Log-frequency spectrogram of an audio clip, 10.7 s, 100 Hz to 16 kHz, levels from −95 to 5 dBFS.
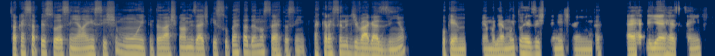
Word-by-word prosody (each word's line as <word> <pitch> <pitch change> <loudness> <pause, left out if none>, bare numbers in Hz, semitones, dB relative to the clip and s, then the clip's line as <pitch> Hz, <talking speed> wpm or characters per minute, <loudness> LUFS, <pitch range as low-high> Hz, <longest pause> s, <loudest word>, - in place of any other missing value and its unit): Só - - +1
que - - -4
essa 125 - 0
pessoa, 130 -4 0
assim, 110 -2 -3
ela 100 +1 -1
insiste 110 +5 -4
muito, 120 -6 -2
então, 105 +1 -2
eu 110 - +2
acho 105 0 0
que - - -5
é - - +1
uma 115 - +1
amizade 105 -2 +1
que 115 - -7
super 135 +5 -4
tá 140 - +1
dando 135 +1 -3
certo, 95 -9 -2
assim, 80 -4 -9
tá 110 - -4
crescendo 125 +2 -1
devagarzinho, 105 - +2 0.5
porque 100 - +2
minha 100 0 -6
mulher 95 +1 +2
é - - +3
muito 105 +5 -1
resistente 115 -4 -1
ainda, 95 0 -4 0.4
eh, 100 0 +9 0.2
e 110 0 +6
é 105 - +10
recente. 105 0 -2
110 Hz, 195 wpm, -25 LUFS, 100-120 Hz, 0.5 s, é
